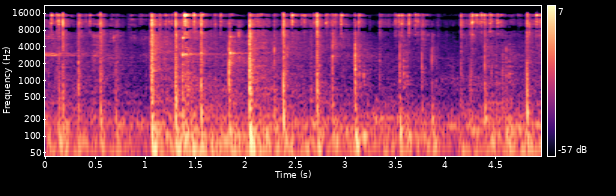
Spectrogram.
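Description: Boxing gloves striking a hanging heavy punching bag in a fast, uneven run of punches, several thuds a second.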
